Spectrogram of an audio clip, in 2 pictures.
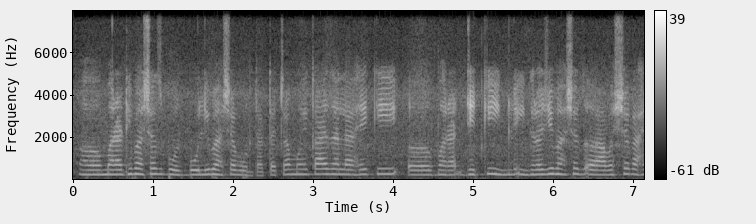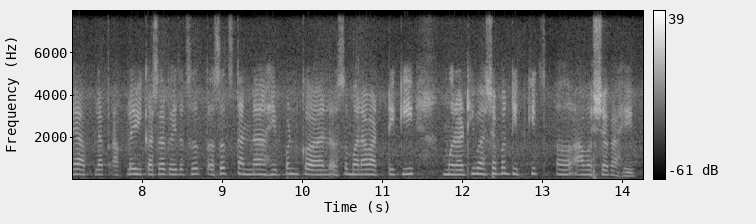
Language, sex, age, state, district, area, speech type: Marathi, female, 18-30, Maharashtra, Amravati, urban, spontaneous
